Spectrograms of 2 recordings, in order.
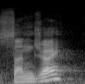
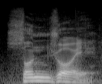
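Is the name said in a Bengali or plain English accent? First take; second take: plain English; Bengali. First: The name is said in plain English accent. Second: The name is said in a Bengali accent.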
